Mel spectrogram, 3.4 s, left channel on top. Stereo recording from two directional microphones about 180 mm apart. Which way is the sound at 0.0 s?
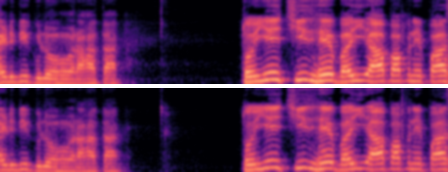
45° left (ahead or behind).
